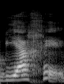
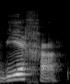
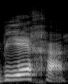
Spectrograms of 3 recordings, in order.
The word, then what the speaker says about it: vieja: No viaje. Vieja. Do you hear yourself? Yes. Viaje is travel. What do you say? Vieja. Vieja. You know Vieja. Viejo Old. It's confusing because I'm always thinking like oh they're traveling somewhere. It's a traveling night. Viaje. It's like whenever I said ajo and then he goes oh your eye? Your ojo? No. Ajo. No.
